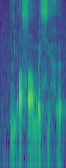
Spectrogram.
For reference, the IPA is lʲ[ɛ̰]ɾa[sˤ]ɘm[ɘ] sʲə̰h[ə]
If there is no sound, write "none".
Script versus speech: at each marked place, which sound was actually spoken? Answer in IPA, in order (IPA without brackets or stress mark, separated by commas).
ḛ, sˤ, ɛ, ə̰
